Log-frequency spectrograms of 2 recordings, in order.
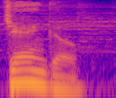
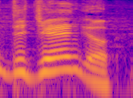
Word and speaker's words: Django: He was a jazz guitarist, so I know that the name is Django. But even in the movie, Jamie Foxx tells you it's Django. The D is silent.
